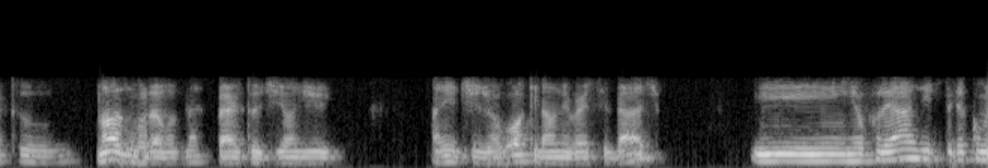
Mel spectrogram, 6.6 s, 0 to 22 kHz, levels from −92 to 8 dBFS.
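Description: Three short bursts of AMR bit errors, at 0.78–1.0 s, 3.26–3.49 s and 6.16–6.39 s. Flipped bits in the less protected parts of the codec frames misplace the excitation pulses, so pitch and level survive but the speech turns hoarse and gargly. The first burst is roughest.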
